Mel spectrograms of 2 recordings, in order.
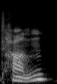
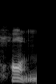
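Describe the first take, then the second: First: The vowel matches the one in 'a ton of'. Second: The vowel matches the one in 'bon ton'. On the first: This is how the other person says it. "You say it like ton, like a ton of something" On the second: This is how the speaker says it. "I say ton because it's the bon ton"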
